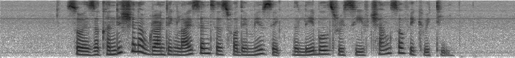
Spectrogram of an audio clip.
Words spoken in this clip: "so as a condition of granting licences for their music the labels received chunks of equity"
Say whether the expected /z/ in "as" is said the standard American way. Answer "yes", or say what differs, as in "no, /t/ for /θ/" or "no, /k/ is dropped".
yes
